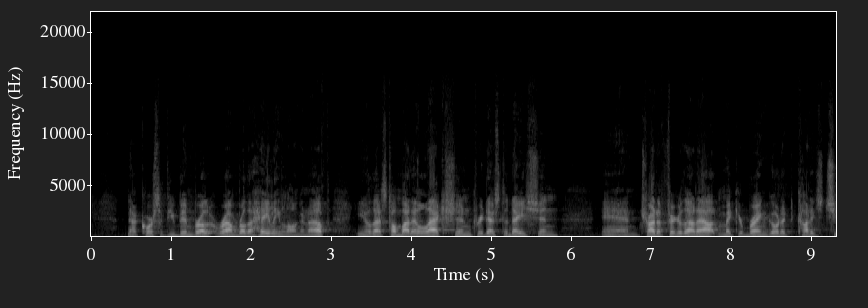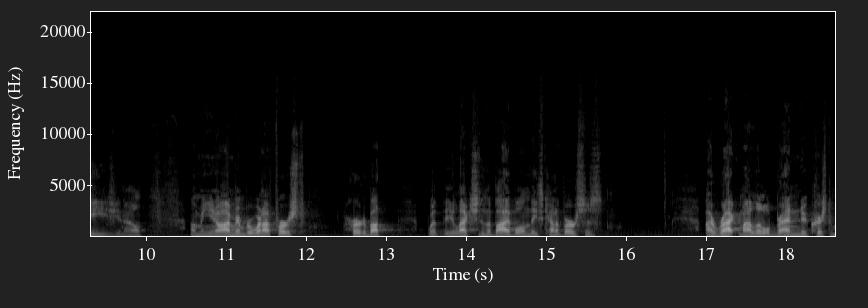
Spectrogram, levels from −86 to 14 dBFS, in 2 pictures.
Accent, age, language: American, 60-79, English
